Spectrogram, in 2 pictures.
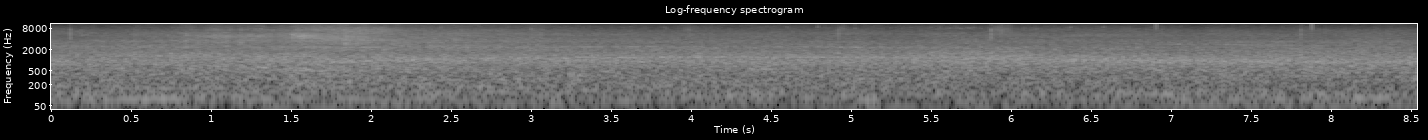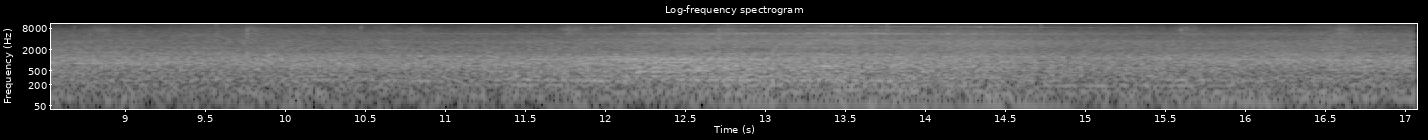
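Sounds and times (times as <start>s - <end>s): passing vehicles: 0.0s - 17.0s.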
